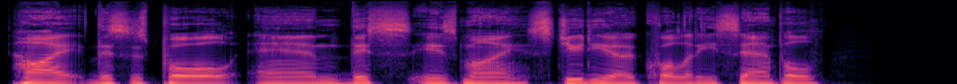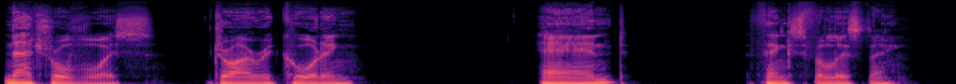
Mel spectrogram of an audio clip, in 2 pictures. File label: studio sample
